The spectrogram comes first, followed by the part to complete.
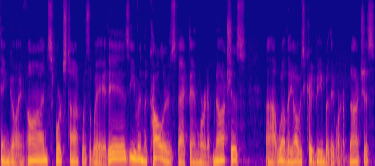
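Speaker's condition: No condition

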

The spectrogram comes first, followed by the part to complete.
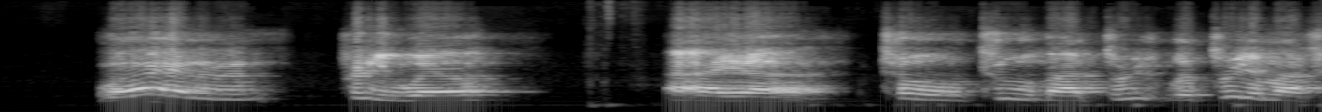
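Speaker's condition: Parkinson's disease; symptoms vary day to day, some days legs feel good

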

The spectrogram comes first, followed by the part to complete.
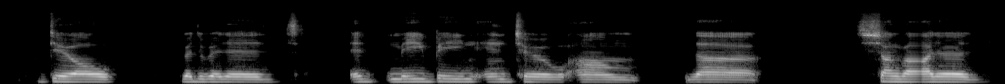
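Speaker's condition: Down syndrome

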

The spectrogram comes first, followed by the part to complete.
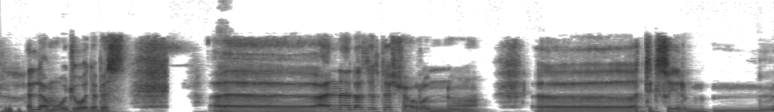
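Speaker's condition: Stuttering; onset age 10, previously largely controlled, gave presentations, spoke at Toastmasters, perfectionism possibly a contributing cause; difficulty communicating with people; prolonged sounds

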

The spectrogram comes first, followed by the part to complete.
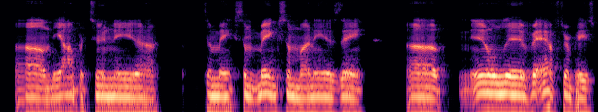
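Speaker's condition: ALS; diagnosed with ALS last year; difficulty speaking for long periods

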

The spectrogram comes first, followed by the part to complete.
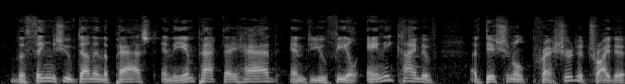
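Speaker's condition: No condition

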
